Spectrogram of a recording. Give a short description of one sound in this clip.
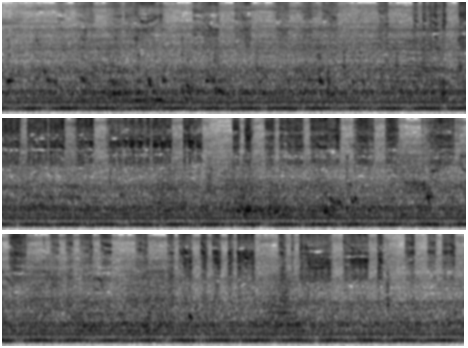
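A nail drill bit grinds against a nail.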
